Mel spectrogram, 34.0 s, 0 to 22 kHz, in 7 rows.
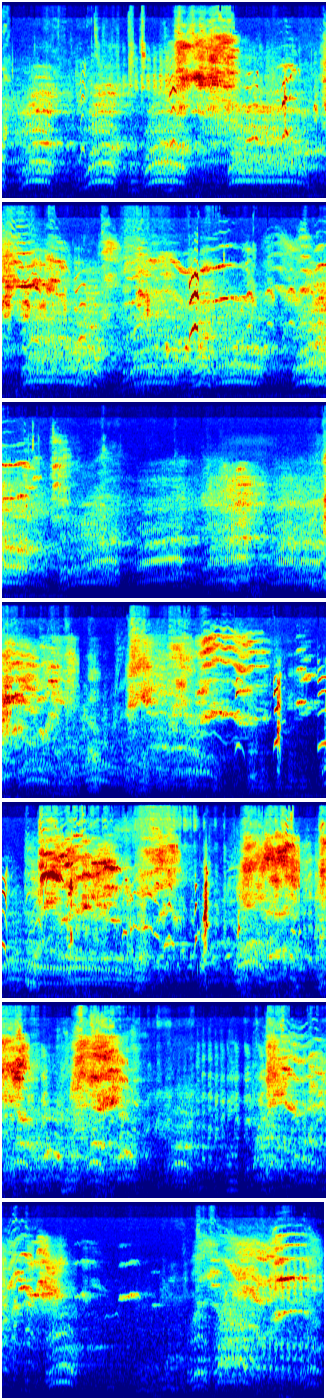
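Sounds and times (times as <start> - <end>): monkeys squealing: 0.0 - 10.9, 14.5 - 15.8, 16.4 - 26.5, 27.1 - 30.6, 32.1 - 33.9.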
